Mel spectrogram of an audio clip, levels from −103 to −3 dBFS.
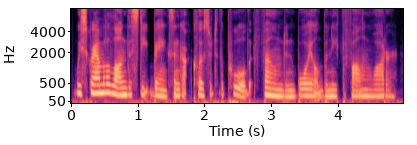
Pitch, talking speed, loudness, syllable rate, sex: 170 Hz, 240 wpm, -20 LUFS, 5.9 syllables/s, female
